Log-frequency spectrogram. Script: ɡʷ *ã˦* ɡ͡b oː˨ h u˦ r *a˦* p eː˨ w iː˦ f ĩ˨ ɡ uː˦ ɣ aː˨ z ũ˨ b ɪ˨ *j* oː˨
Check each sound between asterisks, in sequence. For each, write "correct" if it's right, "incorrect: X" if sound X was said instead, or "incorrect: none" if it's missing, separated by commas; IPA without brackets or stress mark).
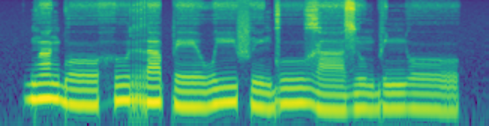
correct, correct, incorrect: ɲ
